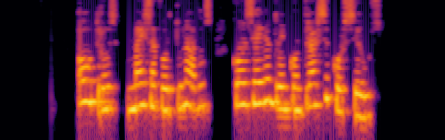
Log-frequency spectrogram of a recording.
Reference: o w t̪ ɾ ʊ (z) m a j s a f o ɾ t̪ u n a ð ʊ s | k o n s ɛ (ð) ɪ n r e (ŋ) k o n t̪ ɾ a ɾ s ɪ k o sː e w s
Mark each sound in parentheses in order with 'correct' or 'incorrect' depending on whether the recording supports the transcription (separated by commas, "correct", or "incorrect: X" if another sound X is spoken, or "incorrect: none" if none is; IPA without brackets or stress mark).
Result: incorrect: s, incorrect: ɣ, correct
